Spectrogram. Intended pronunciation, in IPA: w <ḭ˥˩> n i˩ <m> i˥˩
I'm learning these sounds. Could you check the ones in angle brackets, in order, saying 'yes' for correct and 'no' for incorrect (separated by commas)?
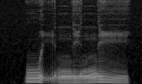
yes, no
